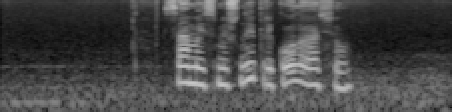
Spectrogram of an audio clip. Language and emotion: Russian, neutral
